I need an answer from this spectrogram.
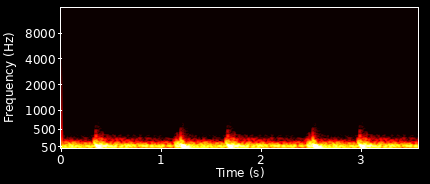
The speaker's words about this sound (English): And you feel a reverberation within yourself. It's your heartbeat. And with each beat, vibration spread out, pulsing from the center.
